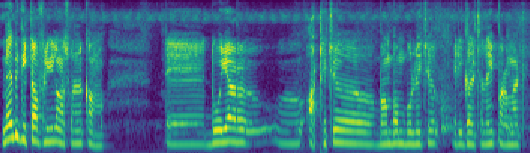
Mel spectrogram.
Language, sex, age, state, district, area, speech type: Dogri, male, 30-45, Jammu and Kashmir, Jammu, urban, spontaneous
